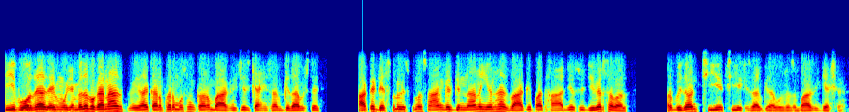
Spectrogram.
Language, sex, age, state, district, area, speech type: Kashmiri, male, 30-45, Jammu and Kashmir, Kulgam, urban, conversation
